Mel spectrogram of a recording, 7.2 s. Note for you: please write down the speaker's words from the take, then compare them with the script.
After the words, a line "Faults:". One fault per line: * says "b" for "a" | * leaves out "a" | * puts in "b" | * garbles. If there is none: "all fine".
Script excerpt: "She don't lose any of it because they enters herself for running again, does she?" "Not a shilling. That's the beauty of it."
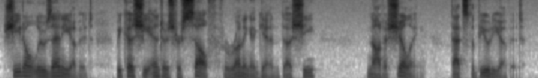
"She don't lose any of it because she enters herself for running again, does she?" "Not a shilling. That's the beauty of it."
Faults:
* says "she" for "they"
